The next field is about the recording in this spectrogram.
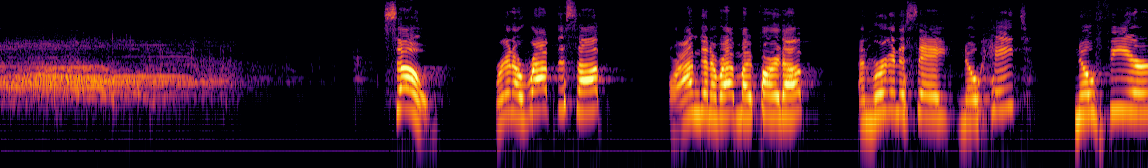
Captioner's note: speaking spanish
